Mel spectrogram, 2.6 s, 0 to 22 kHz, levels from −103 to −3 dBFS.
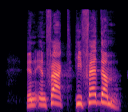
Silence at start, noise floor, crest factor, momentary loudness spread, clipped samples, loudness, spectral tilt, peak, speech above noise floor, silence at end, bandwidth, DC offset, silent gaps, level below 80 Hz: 0.55 s; -83 dBFS; 20 dB; 10 LU; under 0.1%; -31 LUFS; -4 dB/octave; -12 dBFS; 52 dB; 0.25 s; 16 kHz; under 0.1%; none; -88 dBFS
